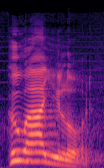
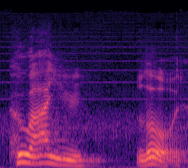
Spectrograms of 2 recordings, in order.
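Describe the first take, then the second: First: High, loud startled question; startled cry. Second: Said in the usual way. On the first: Acted. Saul on the ground calls to the voice, startled loud. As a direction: blurt it out, thrown to the ground. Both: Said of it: "Hang on a second".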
